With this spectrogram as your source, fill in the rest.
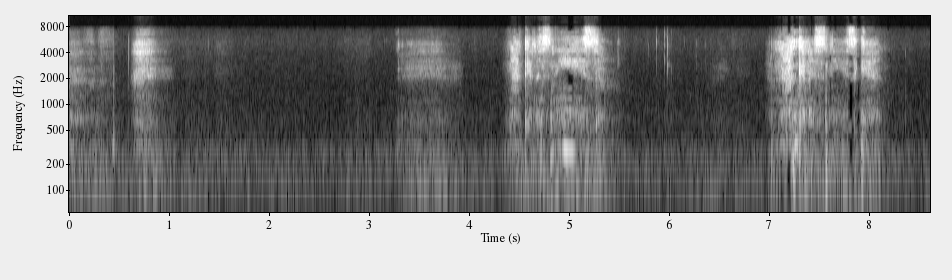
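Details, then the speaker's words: Staged hiding scenario with whispering: a person says they can't stop sneezing and that it tickles, trying to stay quiet. Soft breathy bursts, the last two stronger and hissing, fit stifled sneezes in a quiet room. "Can't stop. Need to stop sneezing. Oh God, it tickles. It's so hard. Not to sneeze."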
